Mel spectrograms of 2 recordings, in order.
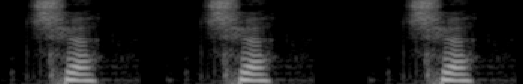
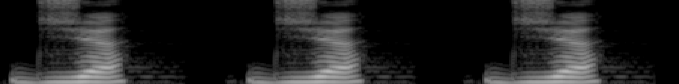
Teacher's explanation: So it's the exact same position, ch, ch, ch, and j, j, j. They do the same thing, but ch is unvoiced and j is voiced.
